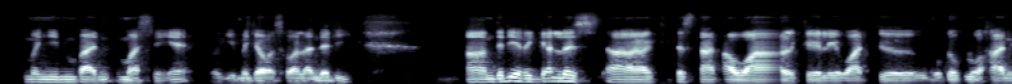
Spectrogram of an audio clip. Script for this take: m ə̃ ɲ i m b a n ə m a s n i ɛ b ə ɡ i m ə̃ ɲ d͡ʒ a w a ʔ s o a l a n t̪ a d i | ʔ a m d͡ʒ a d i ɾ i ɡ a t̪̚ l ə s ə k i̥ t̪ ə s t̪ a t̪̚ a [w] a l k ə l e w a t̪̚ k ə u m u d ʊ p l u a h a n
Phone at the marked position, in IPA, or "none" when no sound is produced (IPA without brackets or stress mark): w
